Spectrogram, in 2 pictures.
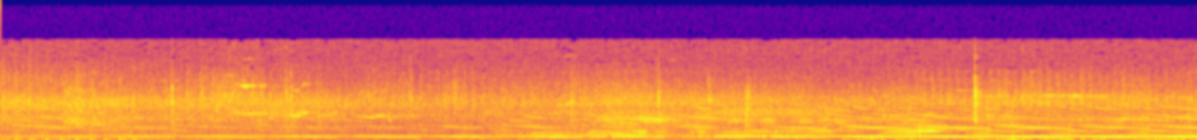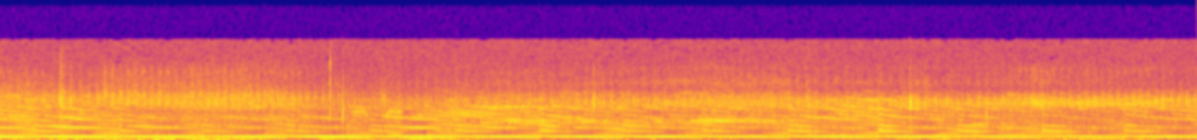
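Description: Fire engine's electronic siren sounding a fast repeating wail, each note dropping in pitch, about two and a half times a second and growing louder. Crowd voices murmur underneath.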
